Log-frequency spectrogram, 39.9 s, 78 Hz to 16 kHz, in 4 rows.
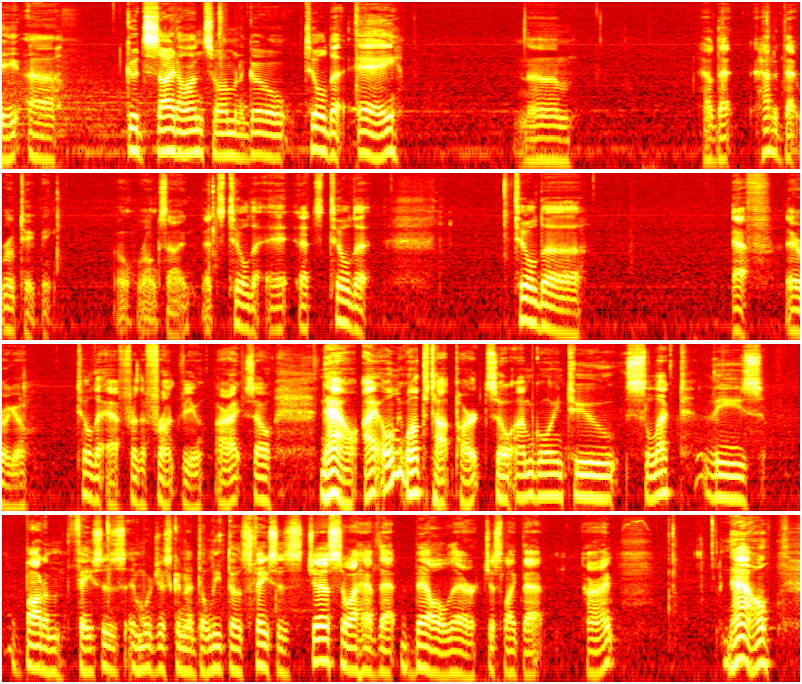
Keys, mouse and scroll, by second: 8.5-8.9 scroll down 1, 8.9 middle click, 9.7-10.7 scroll down 5, 10.7-12.6 middle drag, 20.6-25.2 scroll up 9, 27.0-28.3 drag, 31.2 Delete, 33.3-38.3 middle drag.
